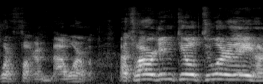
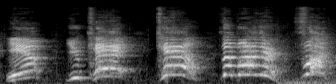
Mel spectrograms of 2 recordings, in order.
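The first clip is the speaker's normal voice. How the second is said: furious drawn-out yell; 10 semitones higher, much slower than usual. Real, not acted. Gamer yelling about an unkillable enemy, slow high yell. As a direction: stretch the yell out in rage.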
